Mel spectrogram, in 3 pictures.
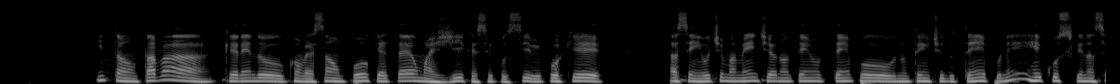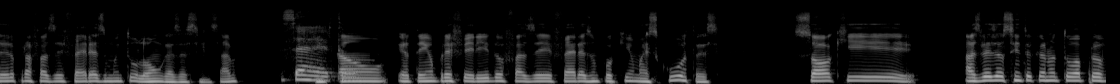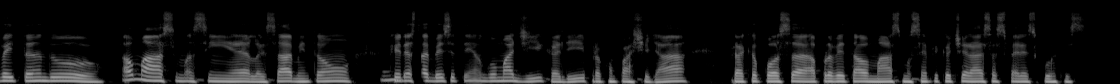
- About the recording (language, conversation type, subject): Portuguese, advice, Como posso aproveitar ao máximo minhas férias curtas e limitadas?
- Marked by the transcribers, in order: tapping; other background noise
